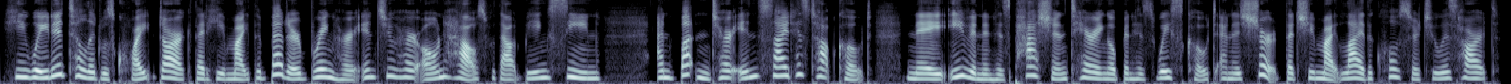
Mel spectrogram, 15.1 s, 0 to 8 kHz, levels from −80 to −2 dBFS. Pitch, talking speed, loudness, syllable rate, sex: 225 Hz, 190 wpm, -20 LUFS, 4.7 syllables/s, female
